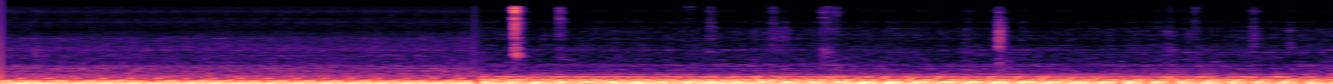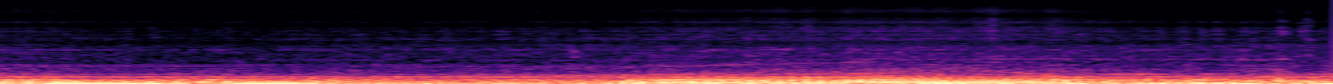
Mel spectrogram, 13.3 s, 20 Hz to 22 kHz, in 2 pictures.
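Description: The 1500-horsepower Mustang's engine, heard from inside the cabin, running at low revs around 880 rpm. It dips briefly about two-thirds of the way through, then rises again, with a couple of sharp clicks early on.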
